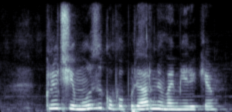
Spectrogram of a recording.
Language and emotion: Russian, neutral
